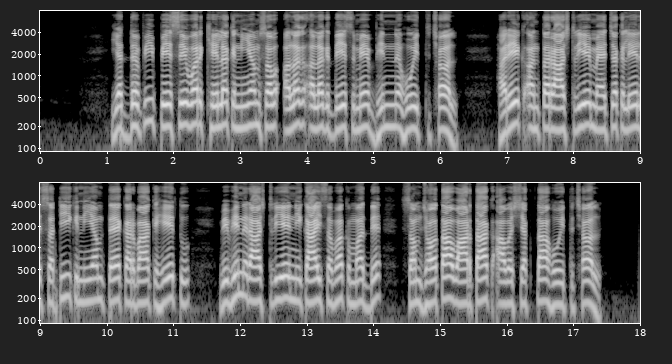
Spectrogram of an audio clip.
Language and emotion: Maithili, neutral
